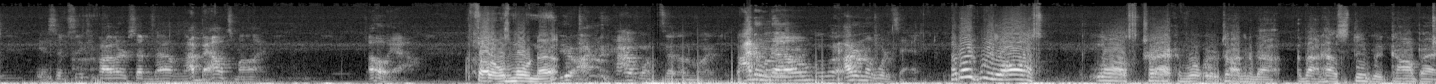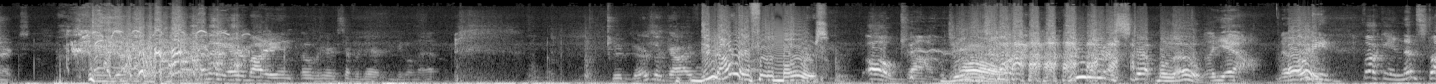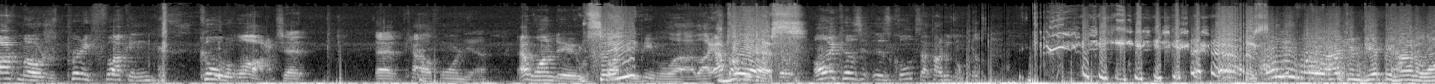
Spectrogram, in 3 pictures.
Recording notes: Our sound quality isn't great this week due to being outside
